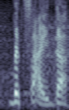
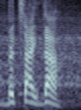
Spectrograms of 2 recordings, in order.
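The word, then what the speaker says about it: Bethsaida: Baka iba sa inyo mahigpit kayo sa English expression pronunciation sa English kasi beta pero sa Hebrew besets ay sa mga Hudyo betsida. Okay lang ha? Kaya huwag na kayong magtalo-talo diyan basta betsida.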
